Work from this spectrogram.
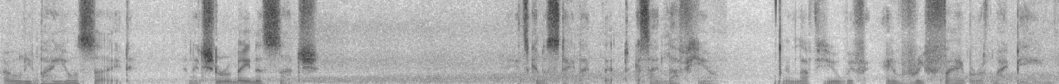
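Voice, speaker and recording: A man playing a devoted, polite butler in a soft-spoken ASMR roleplay, gentle and soothing, often dropping into a murmur or whisper. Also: low-pitched, measured pace, gravelly, pauses often, heavy background noise. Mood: adoring, tender. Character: devoted, tender, polite male butler servant.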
